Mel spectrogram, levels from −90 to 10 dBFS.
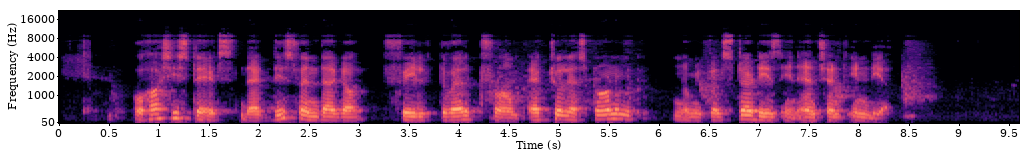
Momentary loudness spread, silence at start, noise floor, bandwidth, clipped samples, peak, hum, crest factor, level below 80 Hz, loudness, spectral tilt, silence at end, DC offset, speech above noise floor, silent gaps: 10 LU; 0.75 s; -70 dBFS; 9.6 kHz; under 0.1%; -2 dBFS; none; 16 dB; -58 dBFS; -17 LUFS; -4.5 dB/octave; 1.05 s; under 0.1%; 54 dB; none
